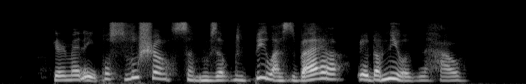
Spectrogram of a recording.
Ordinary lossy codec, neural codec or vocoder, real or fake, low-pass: none; codec, 16 kHz in and 24 kHz out, 0.4 kbps, LongCat-Audio-Codec, four codebook decoder; fake; 7.2 kHz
